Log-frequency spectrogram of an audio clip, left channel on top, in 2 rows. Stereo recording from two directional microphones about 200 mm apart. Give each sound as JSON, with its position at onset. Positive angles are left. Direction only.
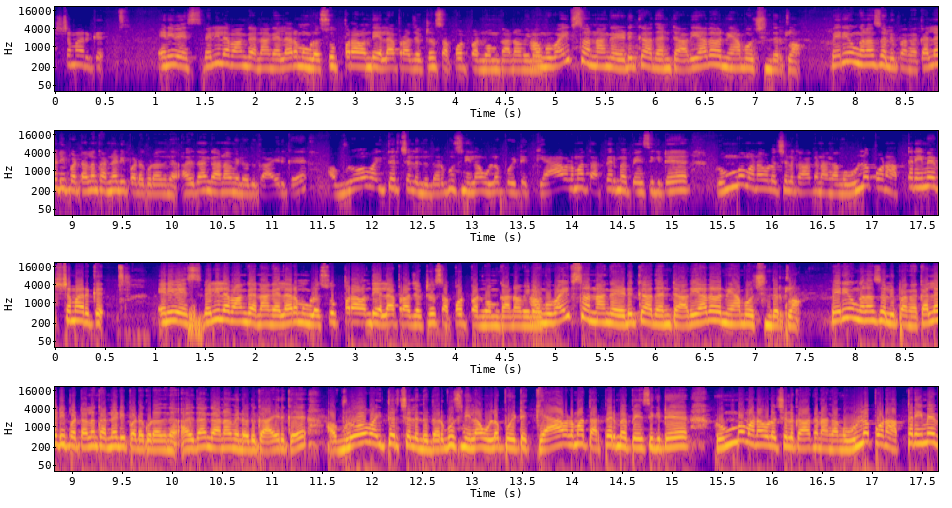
{"t": 0.1, "sound": "speech", "side_deg": -45}
{"t": 1.0, "sound": "speech", "side_deg": -30}
{"t": 2.5, "sound": "speech", "side_deg": -20}
{"t": 8.4, "sound": "speech", "side_deg": -35}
